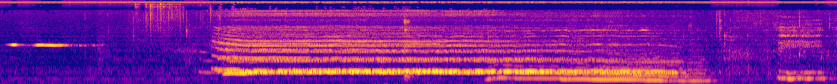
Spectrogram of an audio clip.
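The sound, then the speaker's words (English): After a brief, thin reference tone, a person hums one steady sustained note for about five seconds, loud, with a second lower tone sliding in near the end before it stops; it is the starting pitch given to an a cappella choral ensemble. “Hum it again.”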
